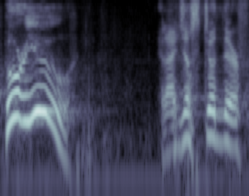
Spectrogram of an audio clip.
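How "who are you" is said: loud high shout; startled yell. Retold or imitated. Rancher shouts at unknown driver, loud and high. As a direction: shout it at a stranger in the dark. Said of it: "And he yelled".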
